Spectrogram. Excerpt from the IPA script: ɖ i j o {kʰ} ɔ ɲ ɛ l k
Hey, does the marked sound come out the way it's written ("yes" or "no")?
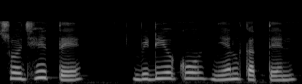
no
